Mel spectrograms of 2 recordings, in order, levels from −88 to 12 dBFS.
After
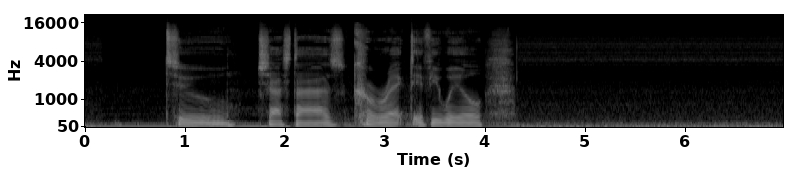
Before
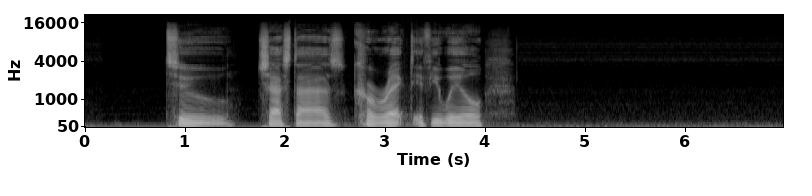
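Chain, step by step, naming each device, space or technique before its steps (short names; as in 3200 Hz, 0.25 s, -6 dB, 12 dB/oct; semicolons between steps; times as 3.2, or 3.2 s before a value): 1.25–2.38 comb 1.6 ms, depth 58%; serial compression, leveller first (compressor 2.5:1, threshold -26 dBFS, peak gain reduction 7.5 dB; compressor 5:1, threshold -37 dBFS, peak gain reduction 13.5 dB); gain +1 dB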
